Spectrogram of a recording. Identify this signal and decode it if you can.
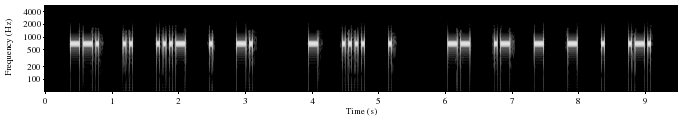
Morse code, heard as a keyed tone, about 25 wpm, spaced as for 16 wpm, 700 Hz. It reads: GIVEN THE MATTER
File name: Pinocchio / Pinocchio ch3 10 25 ik1hge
